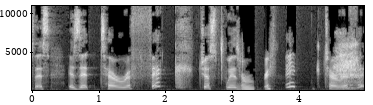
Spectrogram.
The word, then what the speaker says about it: Terefic: going to try to pronounce this is it terrific just with terrific terrific t r e t e r e f i c terrific I would say so terrific this is a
